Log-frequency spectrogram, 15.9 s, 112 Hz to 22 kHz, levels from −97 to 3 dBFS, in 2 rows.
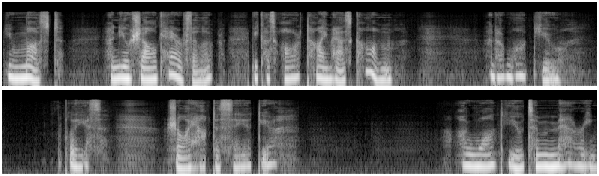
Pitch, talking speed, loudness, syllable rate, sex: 185 Hz, 105 wpm, -18 LUFS, 4.0 syllables/s, female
